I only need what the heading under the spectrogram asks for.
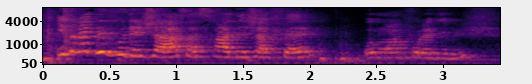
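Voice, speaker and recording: A high-pitched woman's voice amid noticeable background noise and audible room echo. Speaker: fitness coach. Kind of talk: live workout class. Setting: live stream with music.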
